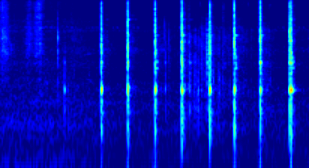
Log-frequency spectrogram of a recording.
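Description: A knife chops rapidly on a wooden board with sharp knocks.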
